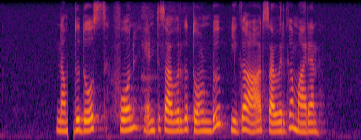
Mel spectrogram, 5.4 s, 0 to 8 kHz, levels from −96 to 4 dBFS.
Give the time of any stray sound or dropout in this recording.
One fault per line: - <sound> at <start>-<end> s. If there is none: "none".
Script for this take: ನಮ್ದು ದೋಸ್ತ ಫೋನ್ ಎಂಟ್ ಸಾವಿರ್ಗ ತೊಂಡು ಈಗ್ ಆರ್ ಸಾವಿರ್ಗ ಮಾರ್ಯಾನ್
- dropout at 1.0-1.1 s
